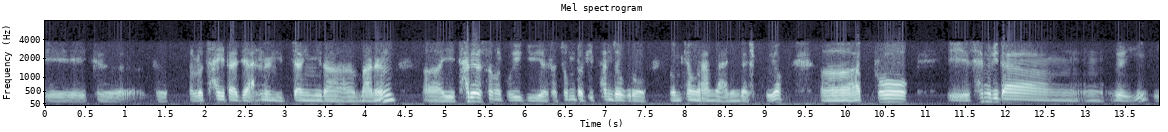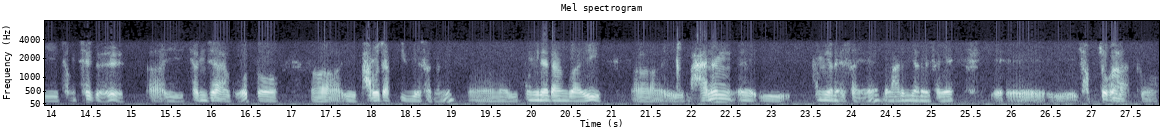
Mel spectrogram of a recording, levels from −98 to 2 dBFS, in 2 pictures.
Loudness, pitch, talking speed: -17 LUFS, 105 Hz, 235 characters per minute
